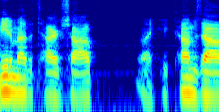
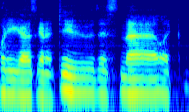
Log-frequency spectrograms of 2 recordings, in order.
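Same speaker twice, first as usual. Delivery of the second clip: mock super-serious tone, much quieter; 11 dB quieter than usual. Speaker retelling her mom's questions to the couple, mock super-serious mother-in-law. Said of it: "being super serious".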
